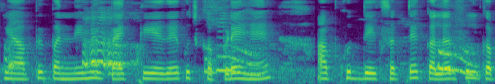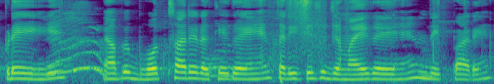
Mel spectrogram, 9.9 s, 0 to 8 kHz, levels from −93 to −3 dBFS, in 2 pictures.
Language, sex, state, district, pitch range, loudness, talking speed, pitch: Hindi, female, Rajasthan, Jaipur, 190-220 Hz, -19 LUFS, 220 wpm, 200 Hz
